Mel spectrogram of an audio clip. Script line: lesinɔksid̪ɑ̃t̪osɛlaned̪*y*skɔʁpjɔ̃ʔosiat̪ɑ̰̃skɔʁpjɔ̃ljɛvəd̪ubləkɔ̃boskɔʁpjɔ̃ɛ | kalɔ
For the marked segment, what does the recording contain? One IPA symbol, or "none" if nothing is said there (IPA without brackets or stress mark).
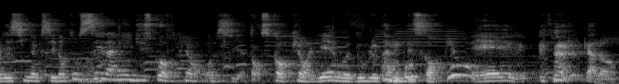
y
